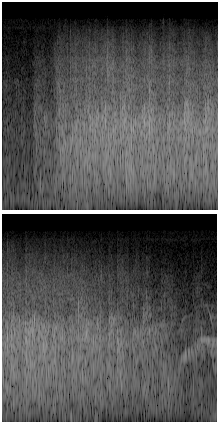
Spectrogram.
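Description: An audience at a public meeting of St Mary's Orthodox Syrian Church in Ulhasnagar bursts into steady, dense applause that holds for about five seconds before thinning out, with no one speaking over it.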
